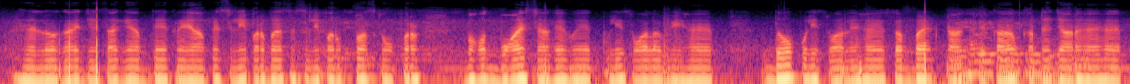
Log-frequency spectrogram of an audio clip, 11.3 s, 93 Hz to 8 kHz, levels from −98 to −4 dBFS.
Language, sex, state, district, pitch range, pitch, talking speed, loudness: Hindi, male, Chhattisgarh, Balrampur, 110-115 Hz, 115 Hz, 195 wpm, -20 LUFS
